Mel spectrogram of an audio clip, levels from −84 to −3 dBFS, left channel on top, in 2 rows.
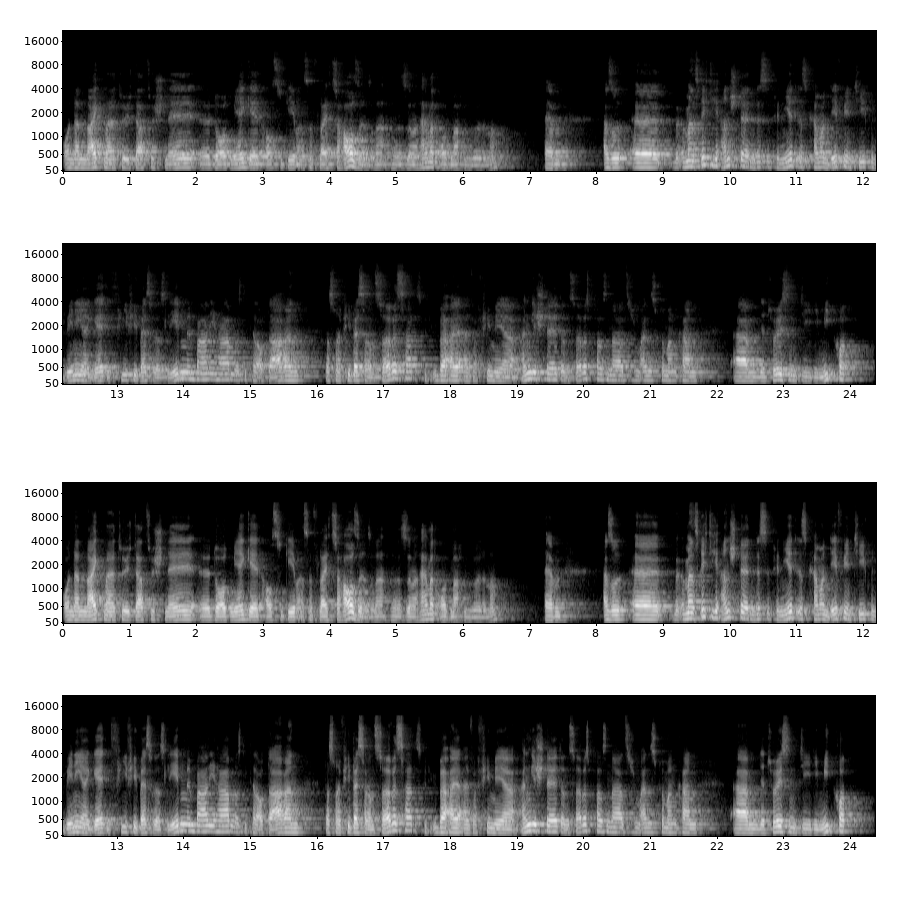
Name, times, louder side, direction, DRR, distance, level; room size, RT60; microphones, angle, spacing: voice 1, 0.0-6.5 7.2-7.5 8.1-15.7 16.1-21.7 22.2-23.9, right 3 dB, 60° right, 11 dB, 0.6 m, -23 dB
10.5 x 4.6 x 6.8 m, 1.1 s
head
